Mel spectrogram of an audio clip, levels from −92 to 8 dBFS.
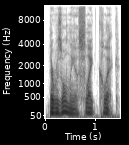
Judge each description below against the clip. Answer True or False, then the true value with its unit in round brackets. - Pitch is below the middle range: True (105 Hz)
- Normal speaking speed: False (235 wpm)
